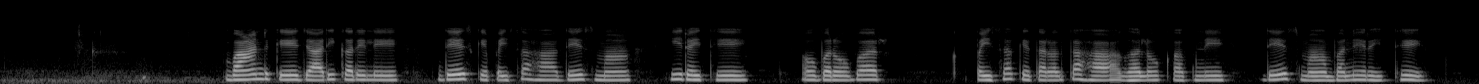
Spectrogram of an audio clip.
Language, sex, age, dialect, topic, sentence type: Chhattisgarhi, female, 25-30, Eastern, banking, statement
